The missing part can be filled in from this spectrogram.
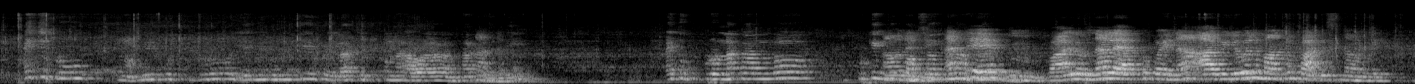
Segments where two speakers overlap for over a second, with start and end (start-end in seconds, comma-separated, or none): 8.9-10.3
